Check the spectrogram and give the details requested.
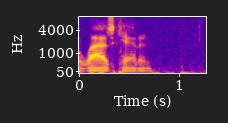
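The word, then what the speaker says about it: lascannon: That's actually more than I thought with the laser cannon. Or las cannon. Not really sure. For me, it's laser cannon, truncated to laser cannon. But I hear a lot of people pronounce it las cannon.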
